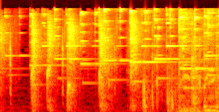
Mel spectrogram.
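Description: Bubble wrap being popped with a finger, a cartoon sound effect: a quick run of sharp pops, several a second, over background music.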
